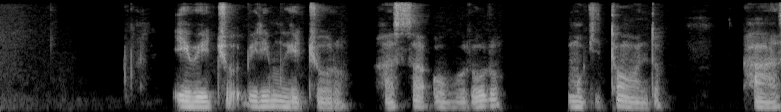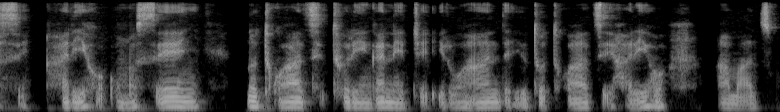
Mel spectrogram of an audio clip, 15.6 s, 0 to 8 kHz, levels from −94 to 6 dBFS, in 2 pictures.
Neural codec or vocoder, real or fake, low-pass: none; real; 7.2 kHz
